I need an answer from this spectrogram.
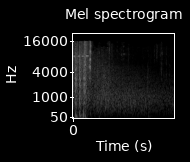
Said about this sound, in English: I just need you to aim down your sights and shoot someone.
